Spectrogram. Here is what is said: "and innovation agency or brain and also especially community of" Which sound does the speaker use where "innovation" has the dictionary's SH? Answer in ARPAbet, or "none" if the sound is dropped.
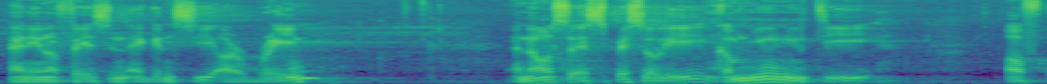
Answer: S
